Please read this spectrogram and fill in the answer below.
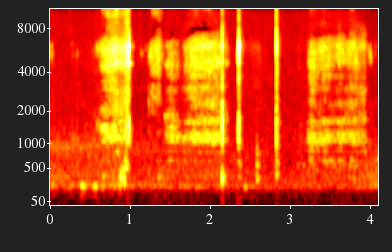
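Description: Hobby knife blade drawn through thin card: several short, faint scratchy cuts, each about half a second long, with a few sharp ticks in between.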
